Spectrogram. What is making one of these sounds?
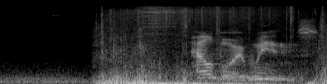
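A flaming burst roars loudly.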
